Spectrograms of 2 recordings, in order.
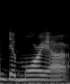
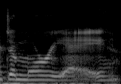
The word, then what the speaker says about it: du Maurier: I hope I'm pronouncing her name right. She's a very classic. – It's either du Maurier. – Du Maurier, okay. Katie may be a little bit better with the beautiful, flowery, European-sounding Maurier.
